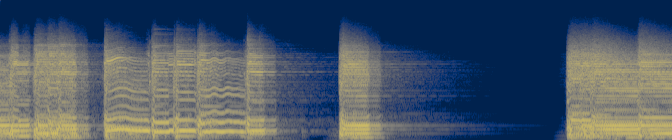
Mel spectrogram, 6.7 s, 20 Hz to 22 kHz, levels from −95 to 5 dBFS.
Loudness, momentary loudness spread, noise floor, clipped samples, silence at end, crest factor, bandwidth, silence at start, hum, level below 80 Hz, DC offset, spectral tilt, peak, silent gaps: -14 LUFS; 6 LU; -88 dBFS; under 0.1%; 0 s; 16 dB; 9.6 kHz; 0 s; none; -46 dBFS; under 0.1%; -4.5 dB/octave; -2 dBFS; none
